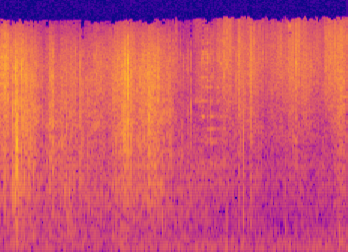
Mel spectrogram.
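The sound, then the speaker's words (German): A bag of horn shavings, to be used as fertilizer, rustles and crinkles in a run of short, papery bursts as a gardener takes it from her shed and pulls it open, with no voices. “Aus ihrem Schuppen holt die Gärtnerin eine Tüte mit Hornspänen.”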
